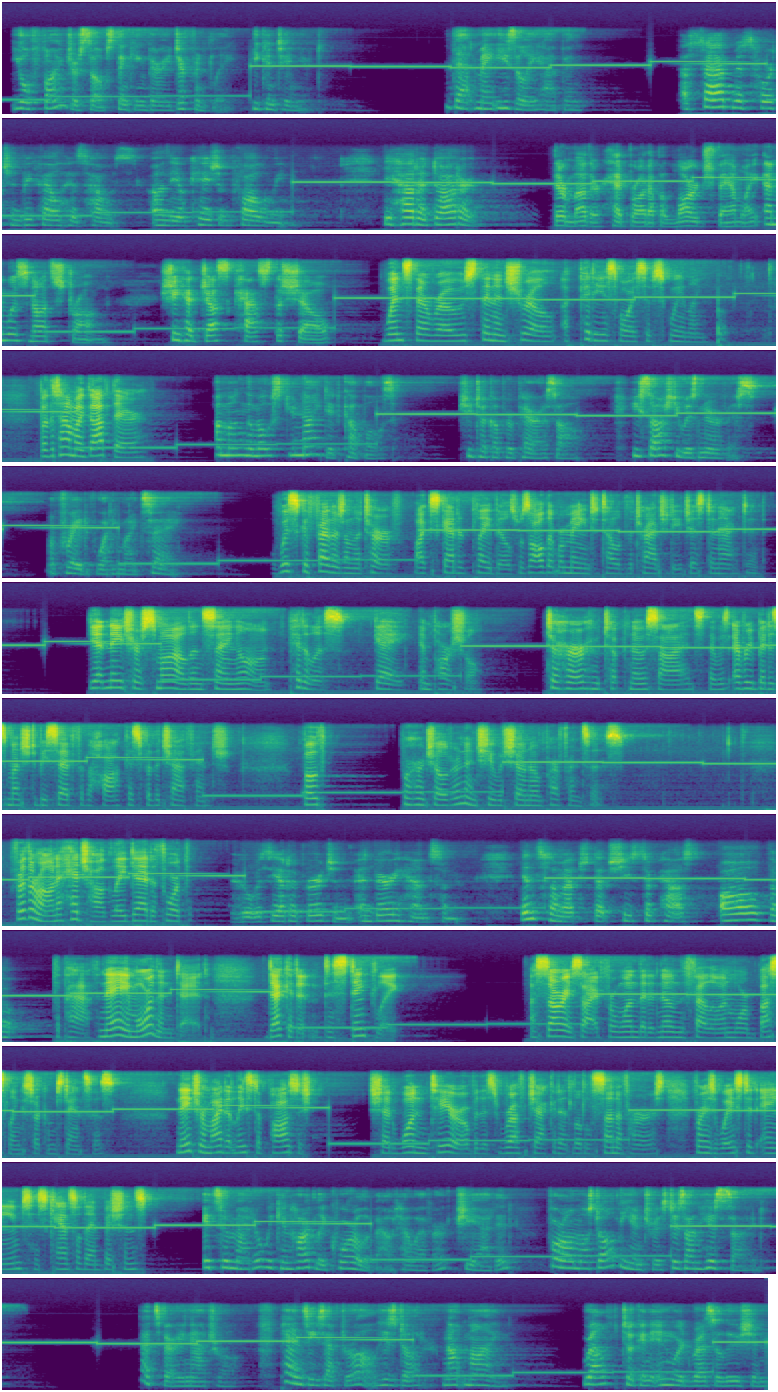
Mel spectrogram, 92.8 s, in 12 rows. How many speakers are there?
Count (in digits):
4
